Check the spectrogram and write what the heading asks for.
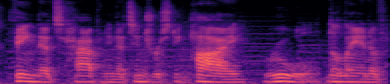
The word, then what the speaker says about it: Hyrule: that's happening that's interesting High rule the land of h y is pronounced like h i g h rule of course we know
